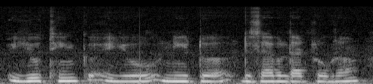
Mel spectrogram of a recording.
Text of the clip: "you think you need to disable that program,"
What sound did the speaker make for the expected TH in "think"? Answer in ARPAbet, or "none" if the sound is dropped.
T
